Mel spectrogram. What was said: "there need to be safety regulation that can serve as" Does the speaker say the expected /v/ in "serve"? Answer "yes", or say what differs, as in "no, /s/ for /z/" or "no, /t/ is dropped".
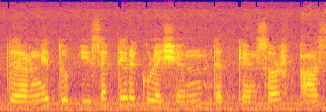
no, /f/ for /v/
